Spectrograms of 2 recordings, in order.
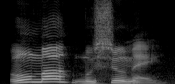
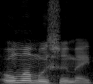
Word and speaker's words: Uma Musume: But, uh, Uma, oh my god, I cannot I cannot pronounce Uma Musume, thank you. Uma, Uma Musume, thank you very much.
